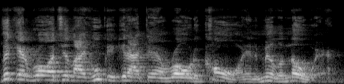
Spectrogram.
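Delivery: normal talking voice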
